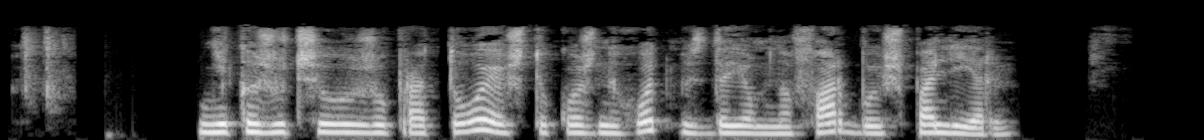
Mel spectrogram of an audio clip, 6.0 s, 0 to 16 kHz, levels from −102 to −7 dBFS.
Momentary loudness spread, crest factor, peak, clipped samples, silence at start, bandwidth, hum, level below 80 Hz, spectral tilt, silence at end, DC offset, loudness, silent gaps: 10 LU; 18 dB; -4 dBFS; under 0.1%; 0.1 s; 8 kHz; none; -62 dBFS; -5 dB/octave; 0.95 s; under 0.1%; -20 LUFS; 0.43-0.52 s, 0.72-0.98 s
